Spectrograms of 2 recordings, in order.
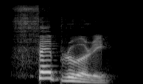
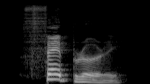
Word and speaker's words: February: February. February. Okay? Right. Now, pronunciation number two February. February. Here, you do not pronounce the first R.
